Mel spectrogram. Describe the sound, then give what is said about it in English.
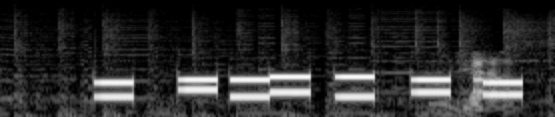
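A run of seven loud telephone touch tones being dialed, each a short steady two-pitch beep, with slightly uneven gaps between presses and no talking. “All right, I'm going to hit a bunch of touch tones.”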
